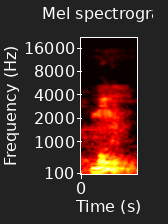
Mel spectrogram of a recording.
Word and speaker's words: Hmong: Ton premier album, Mong, c'est pas difficile à dire, mais il faut bien le prononcer.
